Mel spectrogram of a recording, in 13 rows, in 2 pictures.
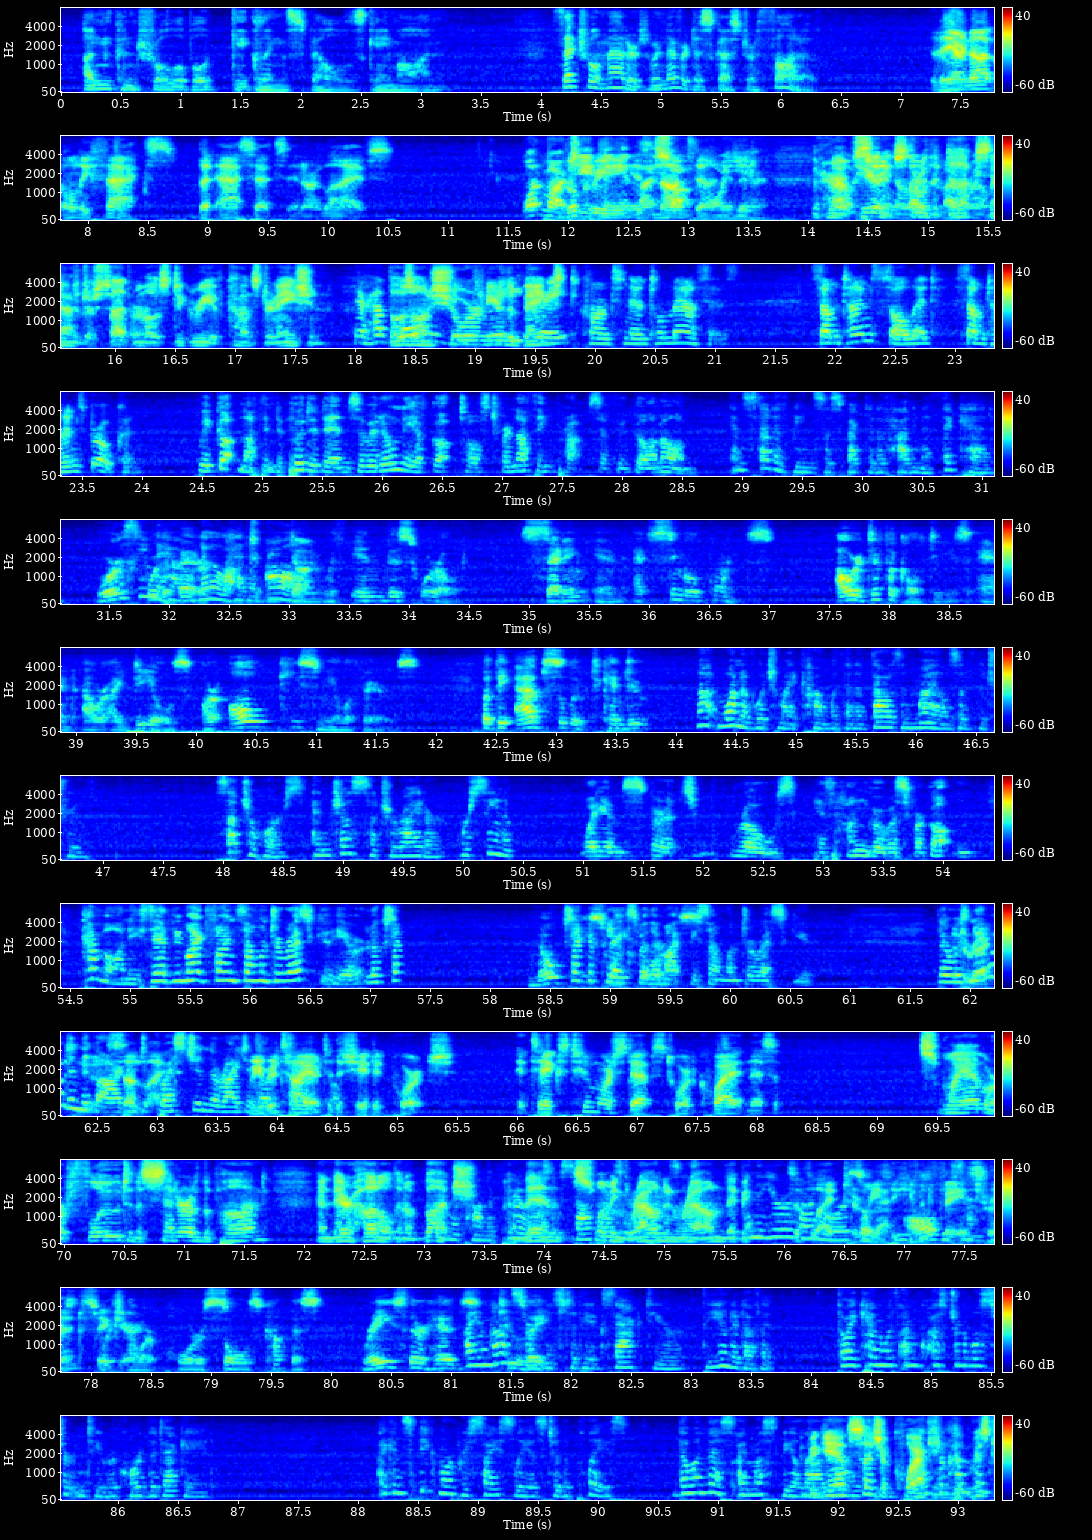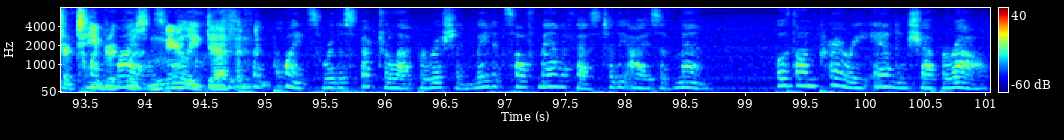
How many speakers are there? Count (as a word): eight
